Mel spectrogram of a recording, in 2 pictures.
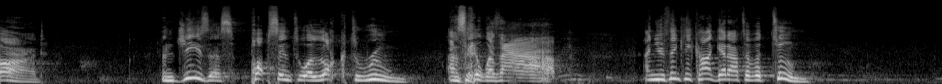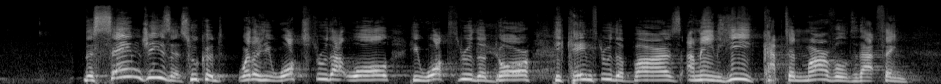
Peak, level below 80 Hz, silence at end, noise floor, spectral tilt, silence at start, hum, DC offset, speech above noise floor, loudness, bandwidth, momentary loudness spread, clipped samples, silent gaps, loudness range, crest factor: -2 dBFS; -50 dBFS; 0.35 s; -52 dBFS; -5.5 dB/octave; 0 s; none; under 0.1%; 35 dB; -18 LUFS; 16.5 kHz; 8 LU; under 0.1%; none; 4 LU; 16 dB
